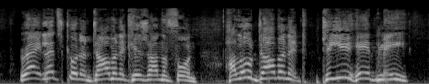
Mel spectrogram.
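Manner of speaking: put-on Northern Irish radio-host voice.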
